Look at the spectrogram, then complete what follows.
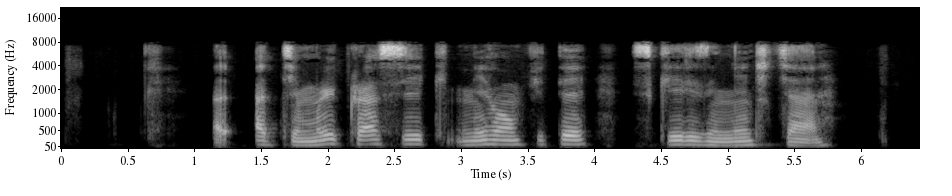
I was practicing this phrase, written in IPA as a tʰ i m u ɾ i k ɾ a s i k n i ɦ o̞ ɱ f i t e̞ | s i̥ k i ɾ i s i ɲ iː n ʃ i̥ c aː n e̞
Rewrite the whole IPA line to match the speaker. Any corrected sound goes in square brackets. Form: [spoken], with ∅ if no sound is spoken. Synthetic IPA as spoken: a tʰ i m u ɾ i k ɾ a s i k n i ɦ o̞ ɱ f i t e̞ | s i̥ k i ɾ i [z] i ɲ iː n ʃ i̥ c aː n e̞

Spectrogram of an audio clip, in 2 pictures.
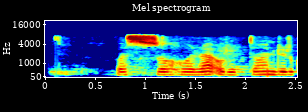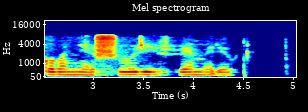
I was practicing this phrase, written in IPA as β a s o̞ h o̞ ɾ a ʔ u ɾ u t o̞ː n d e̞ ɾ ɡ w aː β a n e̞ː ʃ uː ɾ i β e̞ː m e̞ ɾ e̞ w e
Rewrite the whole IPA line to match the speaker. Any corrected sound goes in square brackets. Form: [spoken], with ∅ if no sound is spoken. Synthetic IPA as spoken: β a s o̞ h o̞ ɾ a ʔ u ɾ u t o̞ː n d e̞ ɾ ɡ w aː β a [ɲ] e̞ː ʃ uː ɾ i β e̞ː m e̞ ɾ e̞ w e

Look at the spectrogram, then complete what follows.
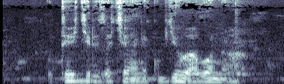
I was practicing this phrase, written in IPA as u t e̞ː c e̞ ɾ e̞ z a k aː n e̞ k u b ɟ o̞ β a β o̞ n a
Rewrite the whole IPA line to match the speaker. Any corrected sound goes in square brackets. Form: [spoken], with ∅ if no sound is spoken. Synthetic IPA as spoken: u t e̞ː c e̞ ɾ e̞ z a [c] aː n e̞ k u b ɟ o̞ β a β o̞ n a

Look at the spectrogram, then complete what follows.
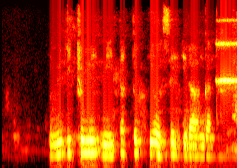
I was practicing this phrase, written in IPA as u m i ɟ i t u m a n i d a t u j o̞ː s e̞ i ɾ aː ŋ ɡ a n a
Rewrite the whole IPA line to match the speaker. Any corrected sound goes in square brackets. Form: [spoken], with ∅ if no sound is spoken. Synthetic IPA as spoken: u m i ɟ i [t͡ʃ] u m [i] n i [t] a t u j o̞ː s e̞ i ɾ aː ŋ ɡ a n a

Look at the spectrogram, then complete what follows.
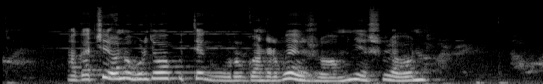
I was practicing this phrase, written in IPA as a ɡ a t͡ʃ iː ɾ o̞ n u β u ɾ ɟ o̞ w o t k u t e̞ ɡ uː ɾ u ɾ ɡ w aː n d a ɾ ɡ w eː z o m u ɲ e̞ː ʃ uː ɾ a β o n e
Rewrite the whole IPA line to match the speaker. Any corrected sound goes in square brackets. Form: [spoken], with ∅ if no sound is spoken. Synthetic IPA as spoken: a ɡ a t͡ʃ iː ɾ o̞ n u β u ɾ ɟ o̞ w o [∅] k u t e̞ ɡ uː ɾ u ɾ ɡ w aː n d a ɾ ɡ w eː [ʒ] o m u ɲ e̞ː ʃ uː ɾ a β o n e

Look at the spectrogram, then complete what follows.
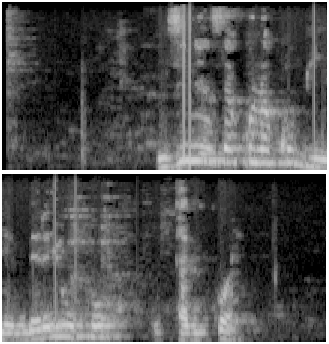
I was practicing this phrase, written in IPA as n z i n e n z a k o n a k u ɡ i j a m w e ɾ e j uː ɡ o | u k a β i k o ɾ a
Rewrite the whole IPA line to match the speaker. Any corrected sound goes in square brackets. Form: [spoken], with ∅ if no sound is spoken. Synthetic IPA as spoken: n z i n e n z a k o n a k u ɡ i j [e] m [b] e ɾ e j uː [k] o | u [t] a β i k o ɾ a

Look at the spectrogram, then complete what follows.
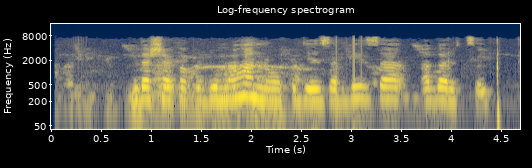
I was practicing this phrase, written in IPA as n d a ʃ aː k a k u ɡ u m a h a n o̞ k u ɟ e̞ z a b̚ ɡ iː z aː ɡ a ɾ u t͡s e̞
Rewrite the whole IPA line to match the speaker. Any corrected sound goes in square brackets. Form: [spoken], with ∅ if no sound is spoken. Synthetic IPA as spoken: n d a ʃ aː k a k u ɡ u m a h a n o̞ k u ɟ e̞ z a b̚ ɡ iː z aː ɡ a ɾ u t͡s e̞

